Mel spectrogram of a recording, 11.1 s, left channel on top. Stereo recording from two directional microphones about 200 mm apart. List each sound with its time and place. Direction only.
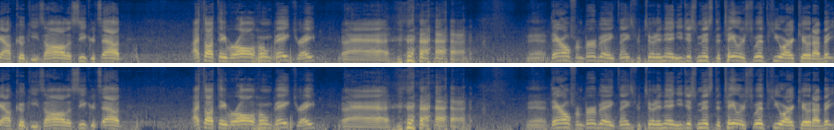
0.0 s speech: 15° left (ahead or behind)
